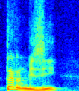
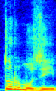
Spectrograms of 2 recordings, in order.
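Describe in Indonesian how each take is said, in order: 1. Dua suku kata pertama memakai e dan i. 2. Dua suku kata pertama memakai u dan u. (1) "bukan Termizi" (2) "bukan Turmuzi"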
